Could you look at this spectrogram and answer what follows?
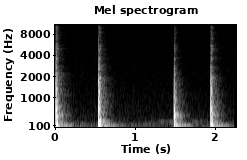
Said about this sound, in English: They were interrupted by a weak, tentative, faint, rather reluctant knocking at the door.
